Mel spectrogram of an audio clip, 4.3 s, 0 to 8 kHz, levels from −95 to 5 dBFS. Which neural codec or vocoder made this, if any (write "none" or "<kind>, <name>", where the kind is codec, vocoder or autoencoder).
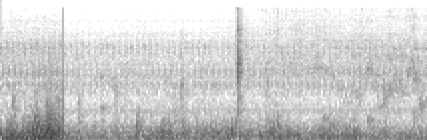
none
